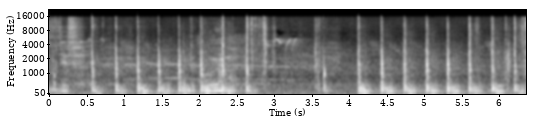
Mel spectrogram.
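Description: A mallet strikes a chisel in quick, steady blows, cutting into wood.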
